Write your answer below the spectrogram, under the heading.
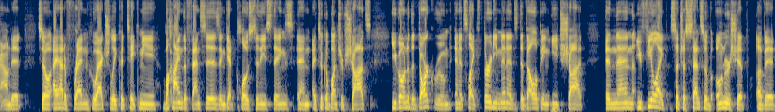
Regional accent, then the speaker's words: Northern Virginia, United States; moved away as an adult; I grew up on the East Coast near Washington, D.C. in Northern Virginia.

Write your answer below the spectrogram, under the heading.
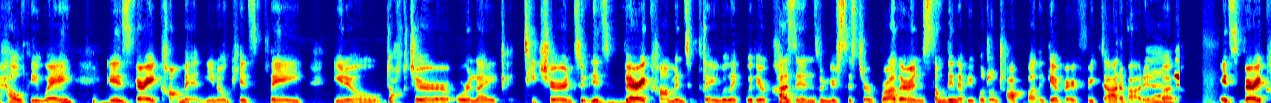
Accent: New York City, New York, United States; I'm Puerto Rican, born and raised in Brooklyn

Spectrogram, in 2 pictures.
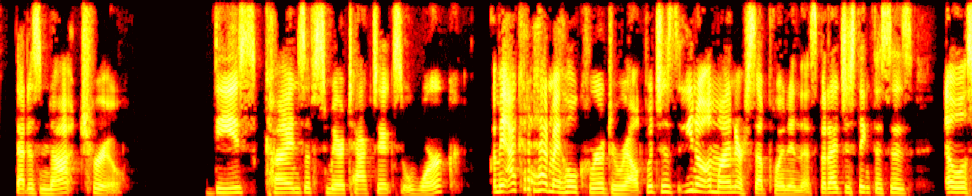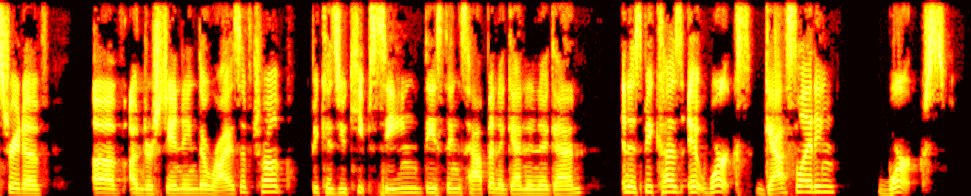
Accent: Flint, Michigan, United States; moved away; I'm from Flint, Michigan, outside of there.

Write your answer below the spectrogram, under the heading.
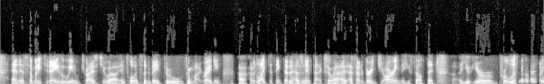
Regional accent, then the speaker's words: New York, United States; when I was growing up in New York, you could not walk in Central Park in the day or the night

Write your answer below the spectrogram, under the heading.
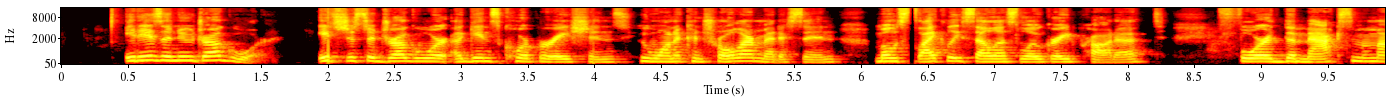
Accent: Louisiana, United States; moved away; growing up in Louisiana in a small town that was predominantly Black, being one of the only people that ever got out of the state in my entire family

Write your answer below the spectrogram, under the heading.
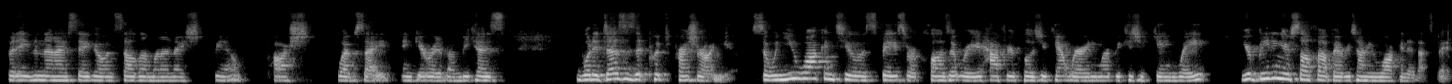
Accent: United States; moved away; we being an American

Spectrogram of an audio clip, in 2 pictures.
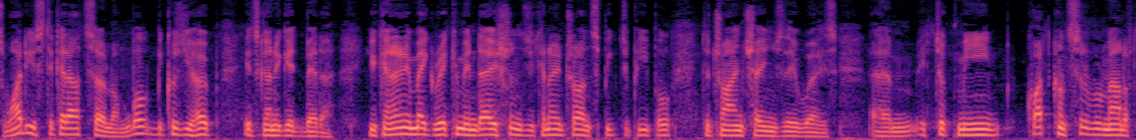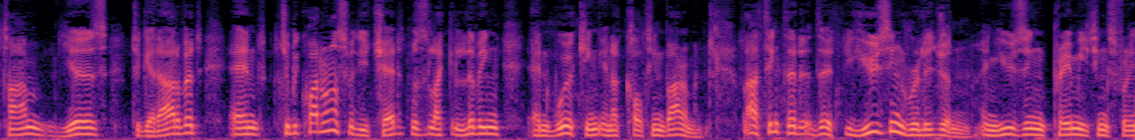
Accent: Germiston, Gauteng, South Africa; I'm South African born, lived in Germiston for a good part of 20 years of my life, and then moved around the country.

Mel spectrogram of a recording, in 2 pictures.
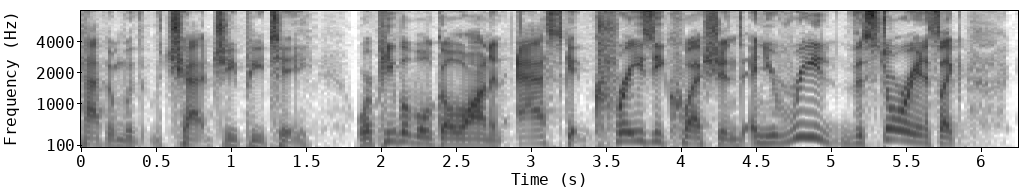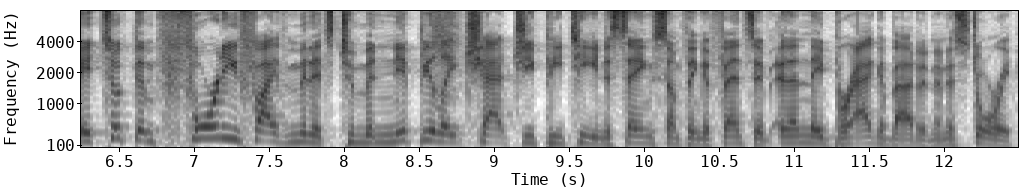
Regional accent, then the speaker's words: United States; as an American

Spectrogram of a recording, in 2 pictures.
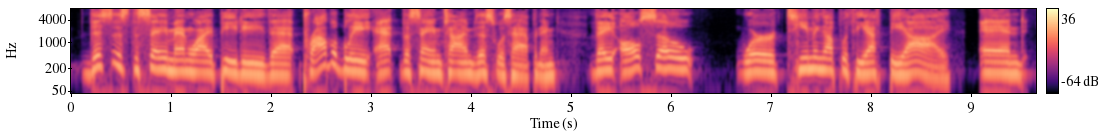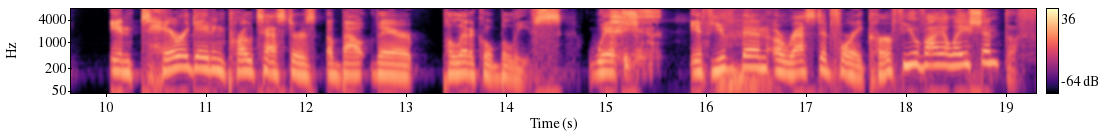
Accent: Australia; I'm from Australia

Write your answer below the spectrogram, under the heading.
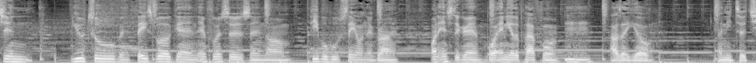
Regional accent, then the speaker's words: Little Rock, Arkansas, United States; growing up in Left Rock, we always played basketball

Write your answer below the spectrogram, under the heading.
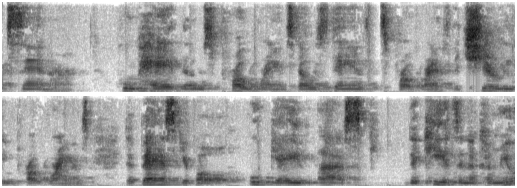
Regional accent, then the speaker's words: Washington, District of Columbia, United States; I am from Washington, D.C., born and raised, grew up in the projects of Southeast D.C.

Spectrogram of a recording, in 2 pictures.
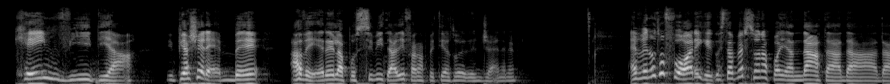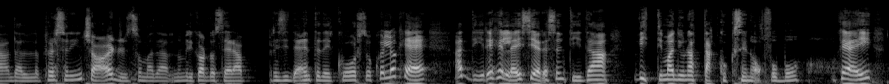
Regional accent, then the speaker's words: Hungary; also born or lived in Finland; now in Florence, Italy; io tanto sono nata in Ungheria, ma sono, sono, ho, due nazionalità

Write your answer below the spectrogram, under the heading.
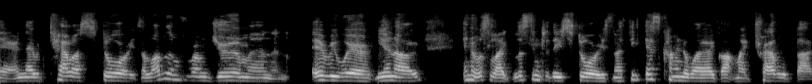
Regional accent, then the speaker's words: New Zealand; moved away; Grew up in New Zealand

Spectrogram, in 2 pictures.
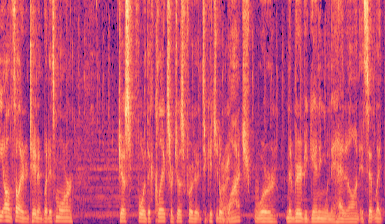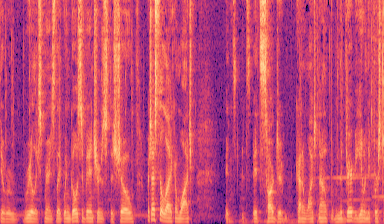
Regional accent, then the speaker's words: Las Vegas, Nevada, United States; I'm figuring from Vegas, and Vegas has a lot of old school casinos and places here.

